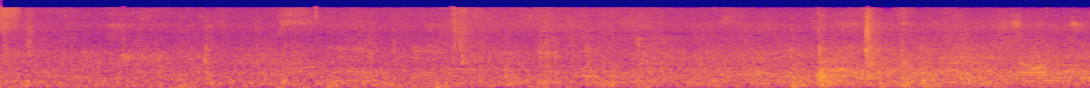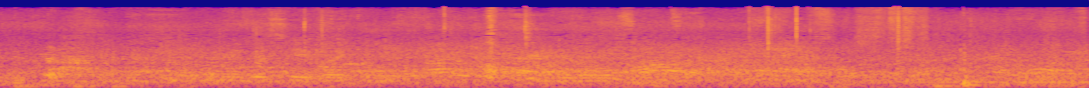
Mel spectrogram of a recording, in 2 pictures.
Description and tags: Recorded with a black Sony IC voice recorder.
